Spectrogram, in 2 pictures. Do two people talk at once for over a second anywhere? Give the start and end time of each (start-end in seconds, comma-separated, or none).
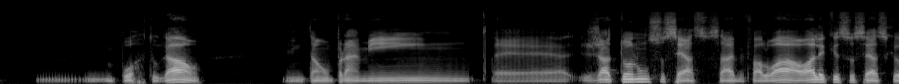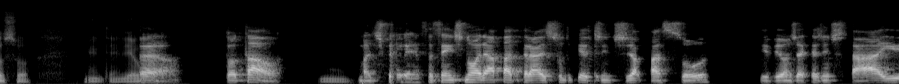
none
